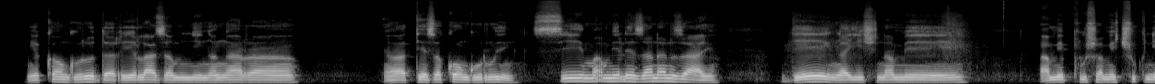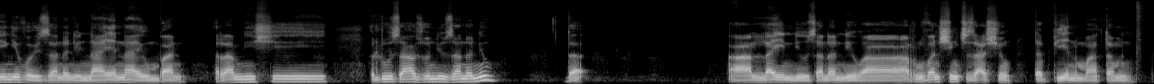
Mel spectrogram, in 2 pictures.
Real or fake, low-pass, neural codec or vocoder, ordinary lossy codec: fake; none; autoencoder, 48 kHz, 128 numbers a frame, DAC-VAE, trained on Japanese speech; none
